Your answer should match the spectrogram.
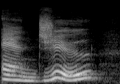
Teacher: quando a gente tem uma palavra que termina em D seguida de you, que essa junção soa do, como se fosse um DJ, né? Do, ok?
